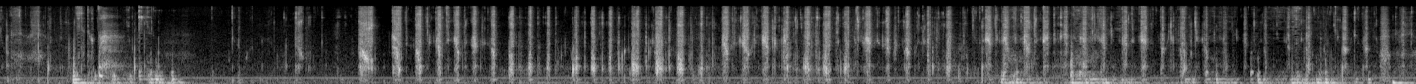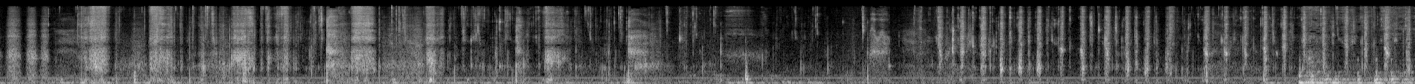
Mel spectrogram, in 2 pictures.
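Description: Close-miked eating sounds of a person slurping and chewing cup noodles: many quick wet clicks and smacks, with a few low bumps and a faint steady hum underneath.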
